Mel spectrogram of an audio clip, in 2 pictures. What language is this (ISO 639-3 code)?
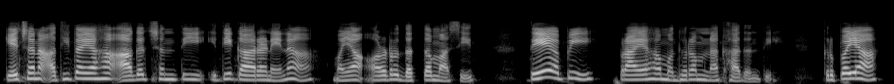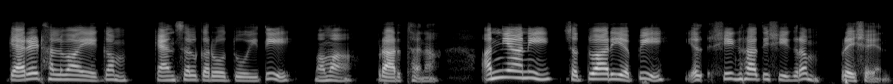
san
